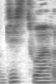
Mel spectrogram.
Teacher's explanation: Now, please note that it's D apostrophe in French because histoire, even if it starts with a H, you don't pronounce the H. So it starts with an I, so it's a vowel.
